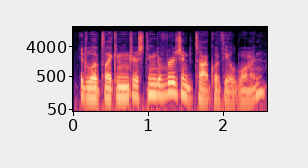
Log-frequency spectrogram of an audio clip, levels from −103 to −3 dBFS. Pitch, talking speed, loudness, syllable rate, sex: 115 Hz, 280 wpm, -18 LUFS, 7.9 syllables/s, male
